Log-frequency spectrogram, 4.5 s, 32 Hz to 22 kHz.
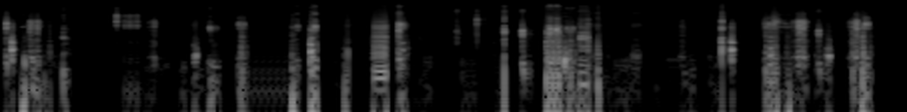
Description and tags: clicks and pops 7
A strange glitch "beat" with lots of clicks and pops and buzzes and bleeps. Created by taking some clicks and pops from the recording of the baby sample pack I posted, sequencing them in Reason, exporting the loop into Argeïphontes Lyre and recording the output of that live using Wire Tap. I then cut out the unusable parts with Spark XL and this is part of the remainder.
beat, beats, click, clicks, glitch, glitches, granular, idm, noise, pop, pops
